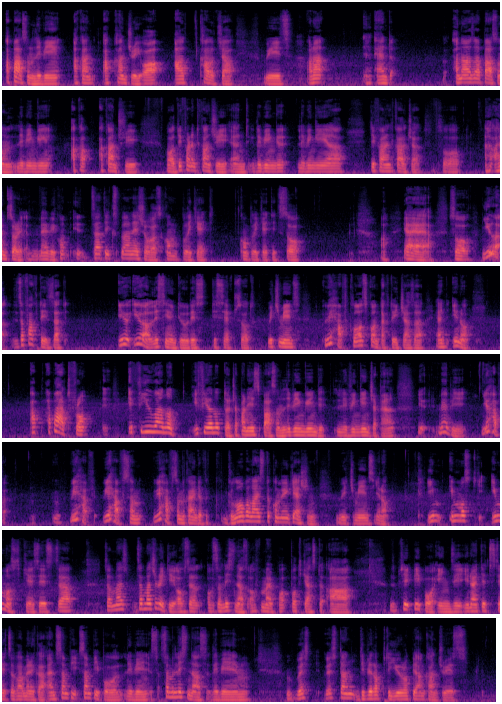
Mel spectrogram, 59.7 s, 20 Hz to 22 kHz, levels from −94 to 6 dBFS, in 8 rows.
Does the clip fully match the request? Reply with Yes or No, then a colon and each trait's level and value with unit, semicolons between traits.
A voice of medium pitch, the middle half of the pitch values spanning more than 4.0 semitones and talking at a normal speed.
No: low, 115 Hz; average, 5.0 semitones; average, 160 wpm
